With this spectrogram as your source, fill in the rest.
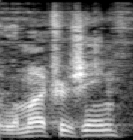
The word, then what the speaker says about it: lamotrigine: um the Lamictal, uh otherwise known as uh lamotrigine. Did I pronounce that right?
